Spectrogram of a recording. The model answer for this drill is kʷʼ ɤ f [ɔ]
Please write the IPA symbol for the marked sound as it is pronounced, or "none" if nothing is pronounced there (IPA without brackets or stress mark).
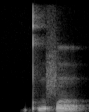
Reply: ɔ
